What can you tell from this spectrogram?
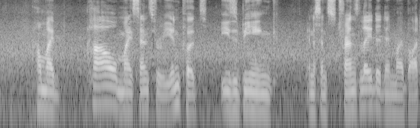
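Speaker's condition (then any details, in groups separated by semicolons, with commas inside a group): No condition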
